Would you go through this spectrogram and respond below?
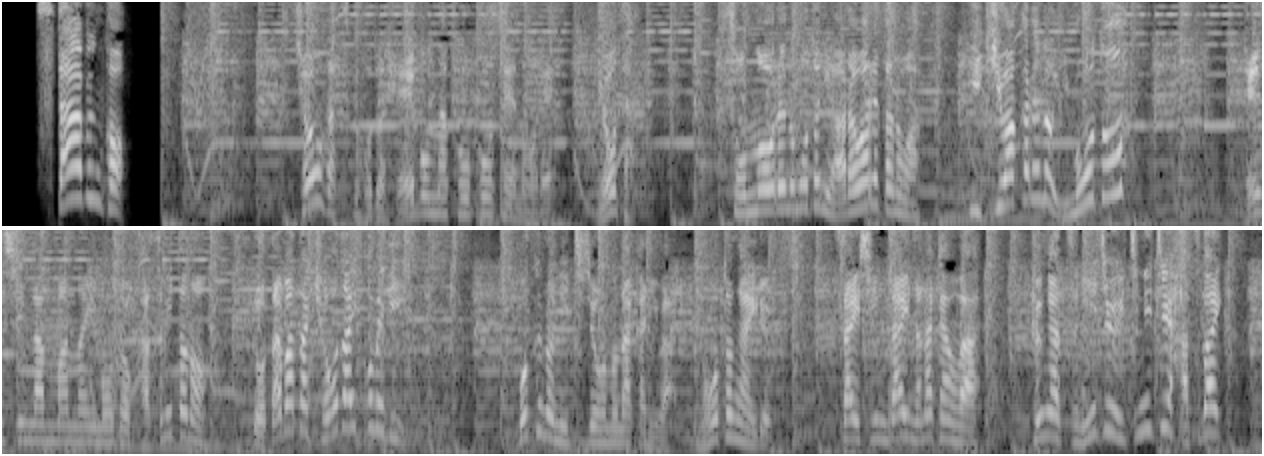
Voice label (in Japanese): ナレーション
